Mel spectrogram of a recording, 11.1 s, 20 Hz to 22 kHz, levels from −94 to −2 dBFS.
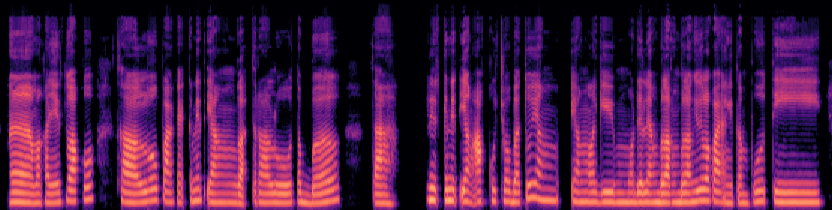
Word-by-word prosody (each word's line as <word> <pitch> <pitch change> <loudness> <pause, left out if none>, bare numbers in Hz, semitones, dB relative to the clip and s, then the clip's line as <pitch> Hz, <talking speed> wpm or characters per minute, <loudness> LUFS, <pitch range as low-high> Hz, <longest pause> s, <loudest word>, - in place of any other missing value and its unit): nah 180 -2 +4
makanya 170 0 -1
itu 210 - -5
aku 225 +5 0 0.3
selalu 185 +3 +3
pakai 185 -2 -1
knit 210 +2 -3
yang 175 -1 -1
enggak 160 - +2
terlalu 170 -1 0
tebel. 180 +4 -1 0.4
Tah 165 -1 0 0.4
knit-knit 215 -2 +2
yang 195 -3 +2
aku 195 +1 0
coba 185 -2 -1
tuh 255 +4 -1
yang 220 -4 -1 0.2
yang 185 -1 -2
lagi 185 0 +1
model 180 0 0
yang 180 0 0
belang-belang 175 +1 +3
gitu 205 - +3
loh 205 - +3
Kak, 190 - +4
yang - - -3
hitam 165 0 -5
putih, 180 -2 -1
180 Hz, 155 wpm, -24 LUFS, 175-195 Hz, 0.4 s, nah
